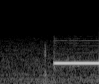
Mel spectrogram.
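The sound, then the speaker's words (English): An answering machine beep: a single steady, high-pitched electronic tone that starts abruptly about halfway through and holds loudly to the end, after a faint low background hiss. “Please wait for the beep.”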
